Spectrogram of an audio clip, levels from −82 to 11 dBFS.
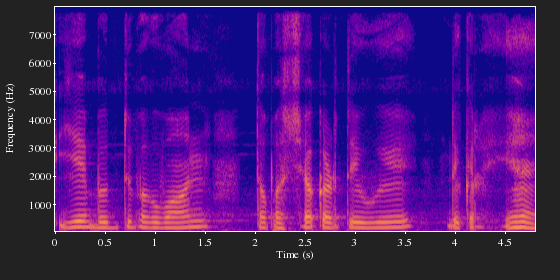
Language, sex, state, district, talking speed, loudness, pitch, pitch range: Hindi, female, Bihar, Gaya, 110 wpm, -21 LUFS, 190 Hz, 185-205 Hz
